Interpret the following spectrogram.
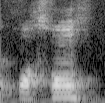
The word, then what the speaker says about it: Poisson: But I only took French, so this is the only time I get to use it in my whole life, is when I pronounce this distribution. So this distribution is known as the Poisson distribution.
